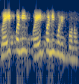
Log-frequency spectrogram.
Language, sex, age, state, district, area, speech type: Tamil, female, 18-30, Tamil Nadu, Sivaganga, rural, conversation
